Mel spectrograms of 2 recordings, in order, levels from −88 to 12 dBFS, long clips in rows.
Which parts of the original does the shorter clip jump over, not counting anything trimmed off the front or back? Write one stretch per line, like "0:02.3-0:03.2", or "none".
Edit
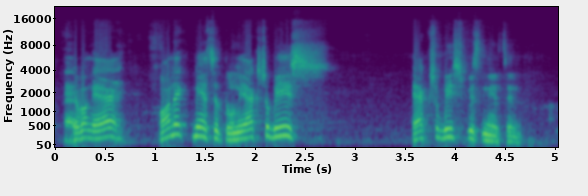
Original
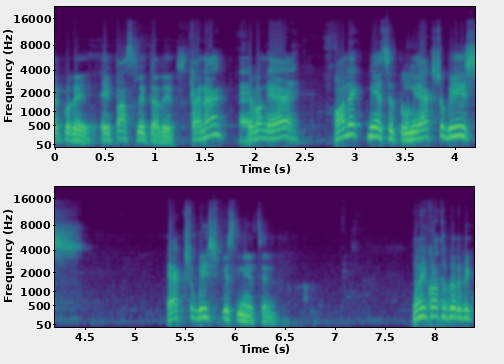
none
